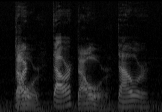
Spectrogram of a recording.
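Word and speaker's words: daor: And no is Daur. Door. Daur. Dour.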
